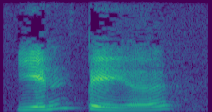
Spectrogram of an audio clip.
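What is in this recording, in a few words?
my name is, tamil, female; Tamil (formal); என் பெயர் ...; en peru ...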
